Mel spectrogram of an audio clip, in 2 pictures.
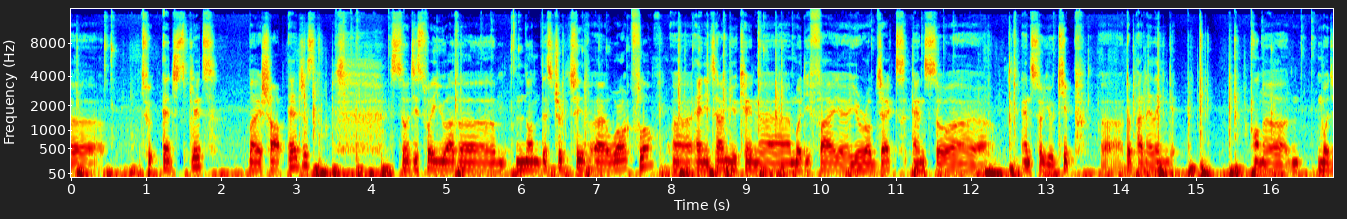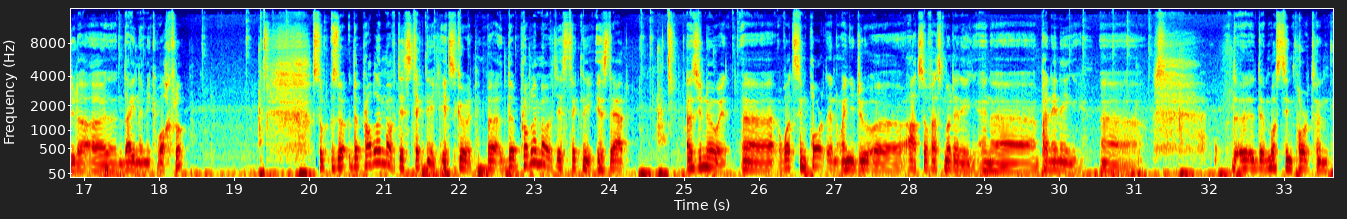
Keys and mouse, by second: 0.4 click, 3.2 Tab, 5.1 2, 6.7 click, 8.1 1, 8.2 click, 8.4 g, 8.6 z, 9.4 Tab, 12.5 KP_5, 14.5 ctrl+z, 15.0 ctrl+z, 15.4 Tab, 33.1 click.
